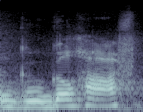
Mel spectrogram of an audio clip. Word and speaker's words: Gugelhupf: It's called a Gugelhof pan.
